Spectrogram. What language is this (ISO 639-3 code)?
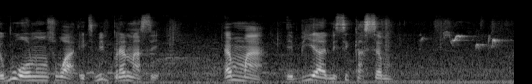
eng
